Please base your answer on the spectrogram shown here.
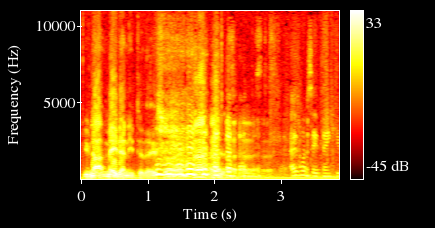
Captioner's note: laughter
